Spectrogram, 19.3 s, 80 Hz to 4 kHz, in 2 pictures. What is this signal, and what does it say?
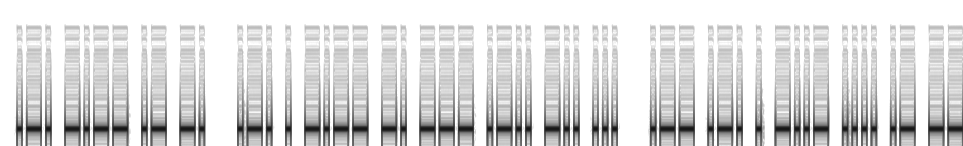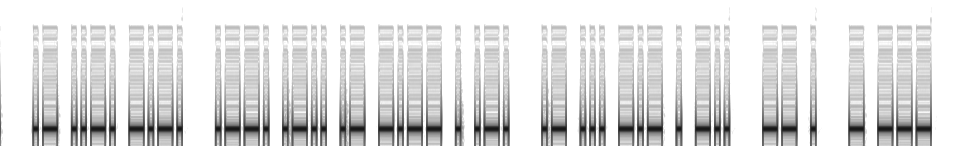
Morse code, heard as a keyed tone, about 25 wpm, 550 Hz. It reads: RYAN REYNOLDS WREXHAM AFC PLAYER ASKED ME TO
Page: news headlines in morse code at 25 wpm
